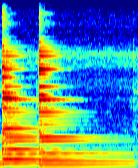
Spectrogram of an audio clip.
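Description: Lumanog acoustic guitar fingerpicking a C major chord one string at a time: two plucked notes about half a second apart, ringing over a low sustained bass note and slowly fading.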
